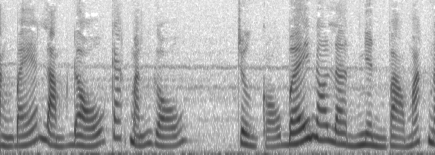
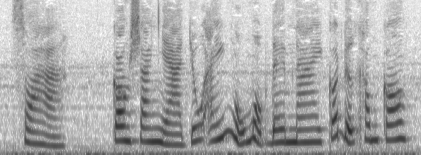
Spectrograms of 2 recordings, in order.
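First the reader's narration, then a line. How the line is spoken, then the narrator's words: Sighing woman. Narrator (Vietnamese): Chị lại thở dài nói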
